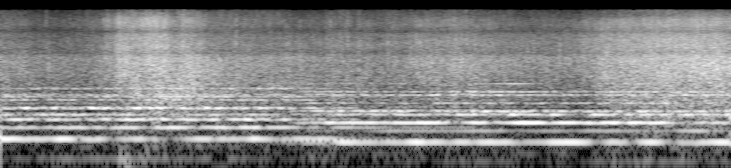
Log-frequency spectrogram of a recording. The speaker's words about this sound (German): Nur wenige Schritte braucht es, bis ein unbemerktes Gewässer dem urbanen Kern eine Grenze setzt. Leises Rauschen gibt der friedlichen Ruhe eine sanfte Musik.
